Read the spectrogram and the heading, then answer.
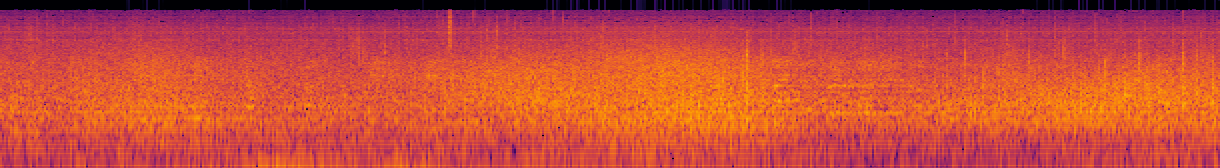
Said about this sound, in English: Hear that? Rain. I don't remember a forecast for rain tonight. Must be a fluke.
